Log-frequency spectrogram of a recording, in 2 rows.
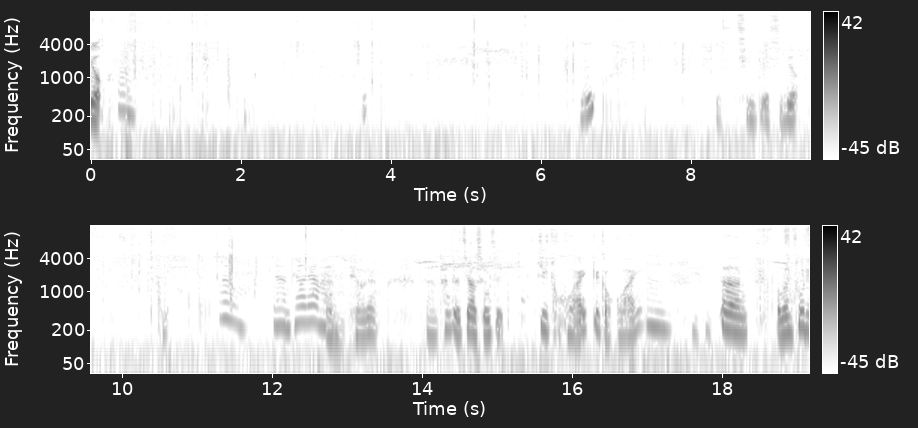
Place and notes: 草楠濕地, 桃米里, Nantou County - Professor of ecology tour
in the wetlands, Bird sounds, Professor of ecology tour
26 March 2016, 09:13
